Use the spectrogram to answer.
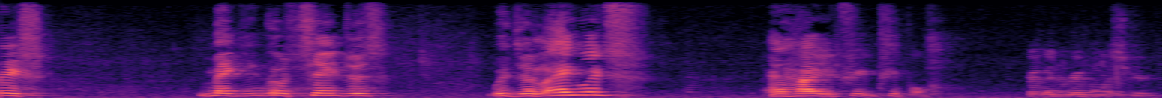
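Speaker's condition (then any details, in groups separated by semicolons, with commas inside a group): Cerebral palsy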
